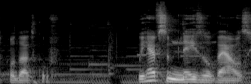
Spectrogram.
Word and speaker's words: podatków: Remember that o with an accent is pronounced as u, and final v devoices to f, podatków.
